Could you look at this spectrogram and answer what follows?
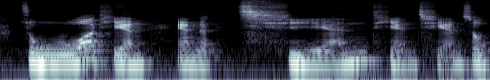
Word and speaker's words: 昨: 左 is the Z sound. 左 like zip. 昨天 and 前天.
